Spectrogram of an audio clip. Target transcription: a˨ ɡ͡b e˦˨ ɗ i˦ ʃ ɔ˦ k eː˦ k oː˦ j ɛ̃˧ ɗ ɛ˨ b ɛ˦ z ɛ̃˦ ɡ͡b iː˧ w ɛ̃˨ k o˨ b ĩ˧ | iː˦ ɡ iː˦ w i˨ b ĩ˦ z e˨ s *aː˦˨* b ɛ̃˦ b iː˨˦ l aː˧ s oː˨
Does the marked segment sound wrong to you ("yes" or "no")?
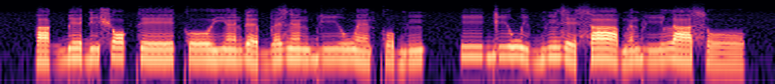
no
